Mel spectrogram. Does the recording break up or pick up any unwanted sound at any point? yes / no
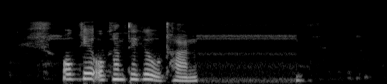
no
